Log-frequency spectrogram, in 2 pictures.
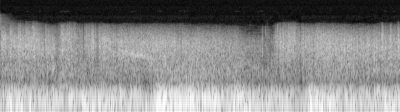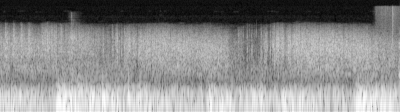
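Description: Battle soundtrack to war footage: rapid gunfire and artillery blasts over a continuous deep rumble, rising in several louder surges.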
